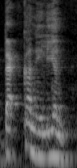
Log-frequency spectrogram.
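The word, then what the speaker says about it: Bacchanalian: उच्चारण इसका है बैक्कानेलियन, लेकिन याद करने के लिए आप बच्चानेलियन पढ़ लीजिए।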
